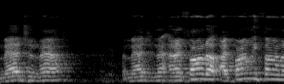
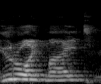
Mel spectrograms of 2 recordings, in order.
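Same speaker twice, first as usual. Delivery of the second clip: badly imitated Brummie accent; an American's shaky attempt at Brummie; terrible Birmingham accent; 4 semitones higher, slower than usual. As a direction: have a clumsy go at a Birmingham accent. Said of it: "I'm working on the accent".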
